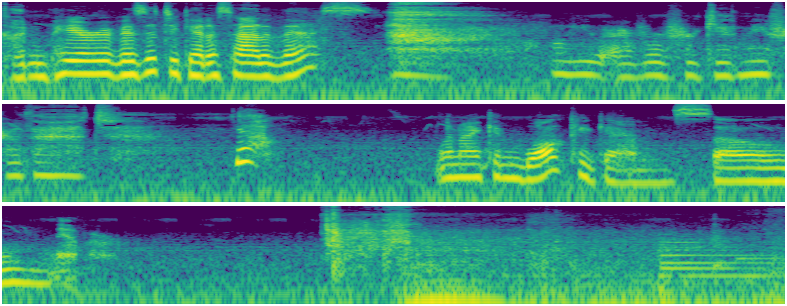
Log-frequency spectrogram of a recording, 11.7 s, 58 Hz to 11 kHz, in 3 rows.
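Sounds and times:
speech: 0.0 - 2.0, 2.8 - 5.3, 6.1 - 8.5
car engine cranking and starting: 9.4 - 11.7.

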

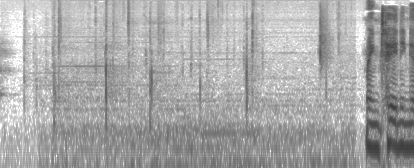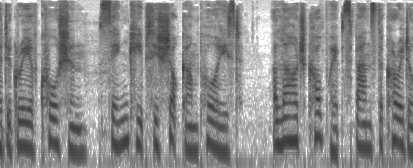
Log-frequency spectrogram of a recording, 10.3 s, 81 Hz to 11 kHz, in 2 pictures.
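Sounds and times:
footsteps hurrying down a corridor: 0.0 - 3.4
continuous low rumble: 0.2 - 10.3
speech: 4.6 - 10.3.

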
